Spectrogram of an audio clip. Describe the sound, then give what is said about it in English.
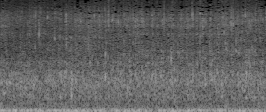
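A small stream running beside a path babbles and splashes steadily over little falls, a continuous trickle of bubbling water with bright tinkling detail and no voices. “Tinkling little falls of water, just bubbling away.”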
